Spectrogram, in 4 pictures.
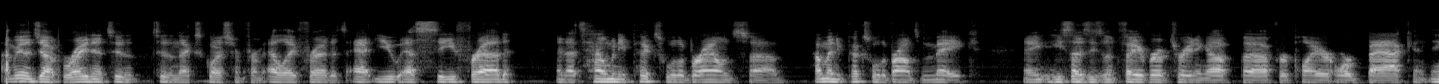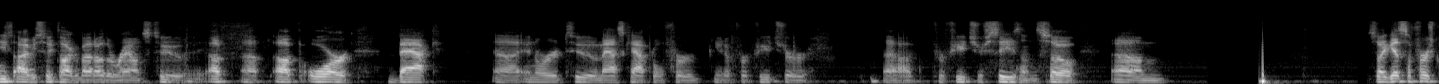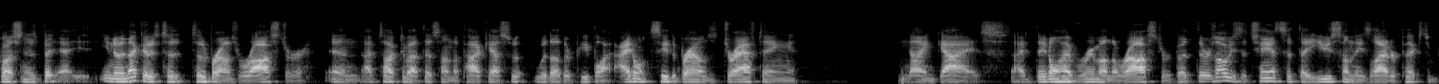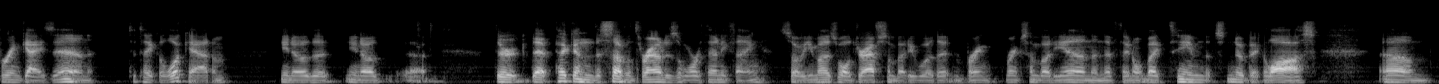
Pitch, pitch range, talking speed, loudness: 110 Hz, 105-125 Hz, 195 wpm, -21 LUFS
